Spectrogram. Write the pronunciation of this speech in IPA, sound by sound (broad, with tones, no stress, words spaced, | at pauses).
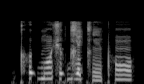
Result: kʰʊ˦ʔ bũ˦ʃʊ˦ʔd͡ʑɛ˦˨ t͡ɕĩ˨pʰũ˦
